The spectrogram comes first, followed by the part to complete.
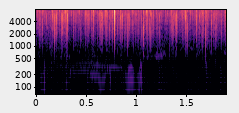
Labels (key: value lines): label: biophony, cascading saw
recorder: SoundTrap 600 or HydroMoth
